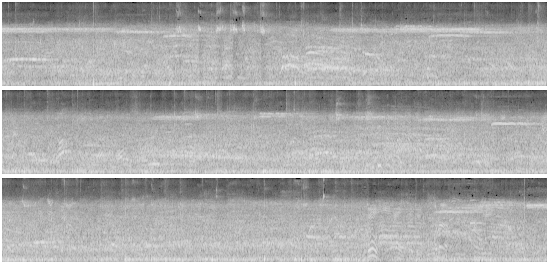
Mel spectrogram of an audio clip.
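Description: Busy volleyball tournament hall with many courts: a steady din of many voices carrying and echoing in the large room, mixed with ball hits and frequent short high-pitched squeaks and whistle tones from the courts.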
